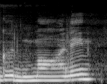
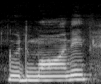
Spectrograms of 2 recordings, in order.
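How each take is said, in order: No difference in how they are said.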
